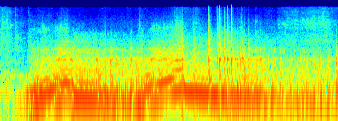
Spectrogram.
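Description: Intro sound effect of a car engine revved twice, its pitch rising each time and then settling into a steady run, with a quick burst of rattling clicks about three seconds in.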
